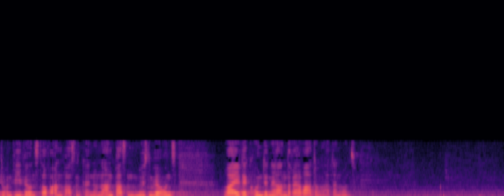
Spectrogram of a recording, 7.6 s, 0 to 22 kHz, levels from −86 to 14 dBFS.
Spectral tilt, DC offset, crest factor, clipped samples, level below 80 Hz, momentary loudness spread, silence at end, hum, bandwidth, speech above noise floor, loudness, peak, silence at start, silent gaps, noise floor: -6.5 dB/octave; under 0.1%; 22 dB; under 0.1%; -54 dBFS; 21 LU; 0.15 s; none; 6.6 kHz; 25 dB; -25 LUFS; -4 dBFS; 0 s; none; -50 dBFS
